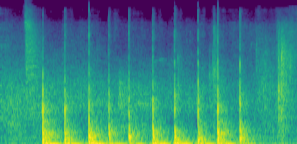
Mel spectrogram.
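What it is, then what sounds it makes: Sound-deadened steel cab roof, damped. Someone taps on the steel roof panel of an old Holden H-series cab fitted with sound-deadening mat, giving a run of about eleven quick, dull knocks with a low thud and very little ring. The panel that used to sound tinny and loud is now softened right out, so the deadening is doing its job.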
